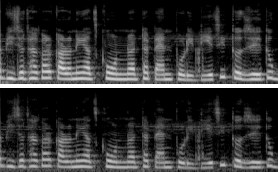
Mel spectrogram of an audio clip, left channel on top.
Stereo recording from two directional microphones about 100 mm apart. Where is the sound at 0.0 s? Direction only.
35° left (ahead or behind).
